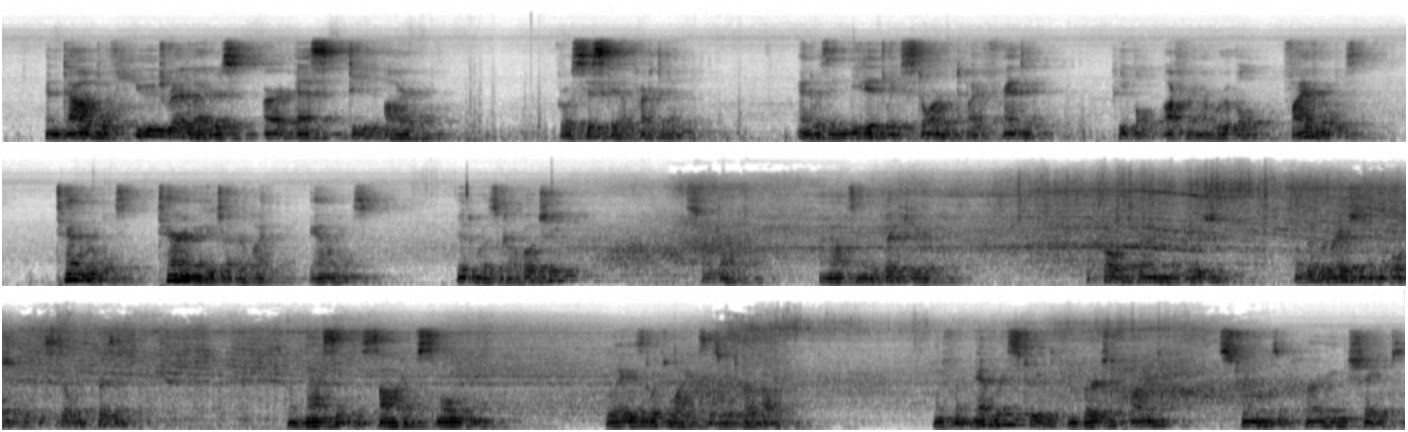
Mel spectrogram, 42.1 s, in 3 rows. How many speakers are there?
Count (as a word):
one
